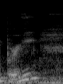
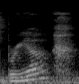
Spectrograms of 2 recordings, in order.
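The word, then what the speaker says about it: Brea: I think since I moved to the US, anytime people see B-R-E-A, they just call me Brie. And then I have to tell them that it's Bria. You do pronounce the A. The A is not silent. It's not optional.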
